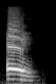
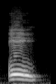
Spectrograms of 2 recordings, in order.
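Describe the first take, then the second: First: The vowel is strong, open and stressed. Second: The vowel is weak and unstressed. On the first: "Se é tônico, é" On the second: "Se é átono, e"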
